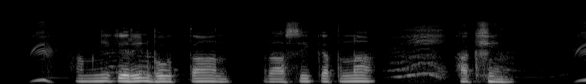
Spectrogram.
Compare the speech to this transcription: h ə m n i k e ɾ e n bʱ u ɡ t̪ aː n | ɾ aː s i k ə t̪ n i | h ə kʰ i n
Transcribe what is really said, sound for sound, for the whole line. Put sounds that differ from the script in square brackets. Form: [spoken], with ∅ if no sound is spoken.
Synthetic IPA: h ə m n i k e ɾ [i] n bʱ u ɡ t̪ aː n | ɾ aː s i k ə t̪ n [a] | h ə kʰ i n

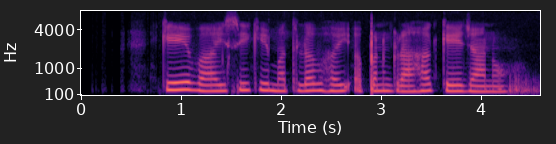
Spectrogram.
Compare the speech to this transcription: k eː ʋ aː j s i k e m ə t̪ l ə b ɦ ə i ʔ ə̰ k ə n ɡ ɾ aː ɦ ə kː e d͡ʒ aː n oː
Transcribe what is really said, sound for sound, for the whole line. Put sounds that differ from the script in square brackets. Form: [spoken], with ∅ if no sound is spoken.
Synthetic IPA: k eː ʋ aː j s i k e m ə t̪ l ə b ɦ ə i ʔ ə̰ [p] ə n ɡ ɾ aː ɦ ə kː e d͡ʒ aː n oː

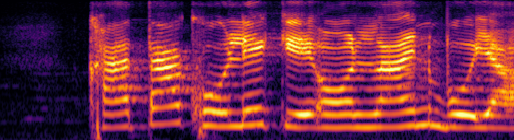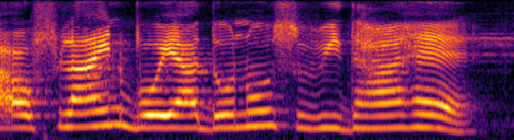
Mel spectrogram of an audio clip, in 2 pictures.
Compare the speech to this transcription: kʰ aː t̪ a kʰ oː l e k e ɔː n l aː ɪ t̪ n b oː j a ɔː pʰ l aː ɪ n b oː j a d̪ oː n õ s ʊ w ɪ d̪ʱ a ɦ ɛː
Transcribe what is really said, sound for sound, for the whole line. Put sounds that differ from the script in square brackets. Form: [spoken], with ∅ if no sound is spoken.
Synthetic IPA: kʰ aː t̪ a kʰ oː l e k e ɔː n l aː ɪ [∅] n b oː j a ɔː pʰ l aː ɪ n b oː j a d̪ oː n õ s ʊ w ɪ d̪ʱ a ɦ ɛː

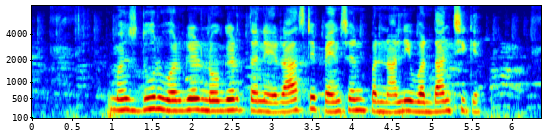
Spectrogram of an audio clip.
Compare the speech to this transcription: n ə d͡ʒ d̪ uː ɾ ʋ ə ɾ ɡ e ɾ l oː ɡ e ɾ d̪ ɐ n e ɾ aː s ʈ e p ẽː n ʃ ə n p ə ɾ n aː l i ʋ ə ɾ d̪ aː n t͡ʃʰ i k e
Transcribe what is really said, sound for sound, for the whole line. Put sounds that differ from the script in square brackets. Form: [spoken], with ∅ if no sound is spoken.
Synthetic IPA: [m] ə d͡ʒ d̪ uː ɾ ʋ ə ɾ ɡ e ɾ l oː ɡ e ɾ [t̪] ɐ n e ɾ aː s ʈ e p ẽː n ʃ ə n p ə ɾ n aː l i ʋ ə ɾ d̪ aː n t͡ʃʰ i k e

